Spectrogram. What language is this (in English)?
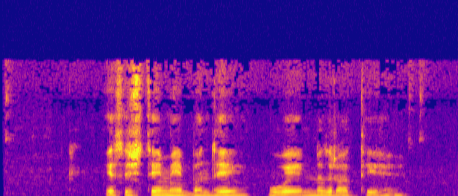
Urdu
